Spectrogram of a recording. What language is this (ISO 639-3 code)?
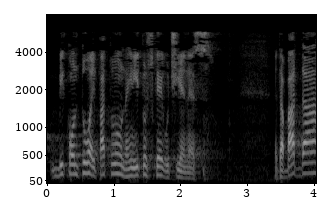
eus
